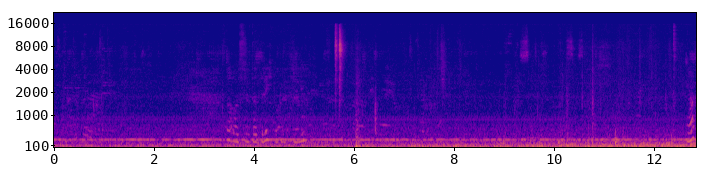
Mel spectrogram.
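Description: Stockholm commuter train heard from inside the carriage while running: a steady low rumble with a constant hum, growing a little louder toward the end. A sharp click and a knock come about six seconds in.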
